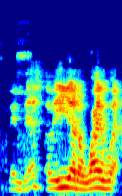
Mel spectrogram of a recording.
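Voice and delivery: ordinary talk, nothing marked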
